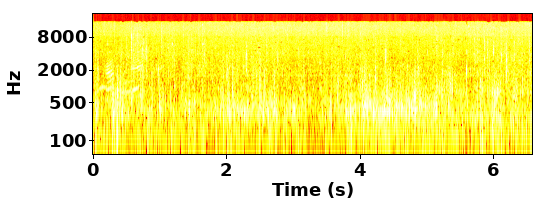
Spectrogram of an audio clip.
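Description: Wind blowing across the microphone in the open, a fluctuating low rumble, with faint voices under it.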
